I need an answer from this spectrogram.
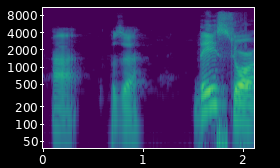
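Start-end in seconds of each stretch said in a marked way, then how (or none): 1.5-2.1 "this your" run together; linking this your. Shown as a demonstration. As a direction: glide "this" into "your". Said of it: "this跟your读". ("this your"连读)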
